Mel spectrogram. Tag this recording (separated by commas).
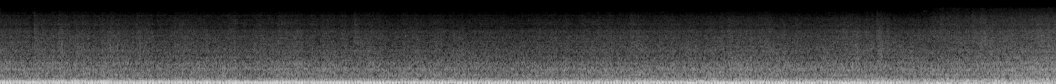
Vehicle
